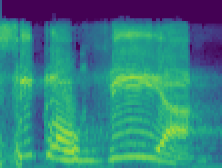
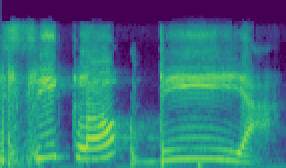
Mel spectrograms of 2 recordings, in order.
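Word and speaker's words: ciclovía: bicicleta não é enciclopédia não esqueçam que o veneno espanhol ele tem o som de bebê quando for pronunciar tem que colocar o som de bebê ao invés de dizer ciclovia é ciclo bia bia bem suave tá bom e aí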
